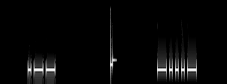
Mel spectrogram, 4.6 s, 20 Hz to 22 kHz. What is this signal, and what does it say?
Morse code, heard as a keyed tone, about 20 wpm, 700 Hz. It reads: W <BT>
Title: Single Character (Letter:Number:Punctuation:Prosign) Alt 20wpm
